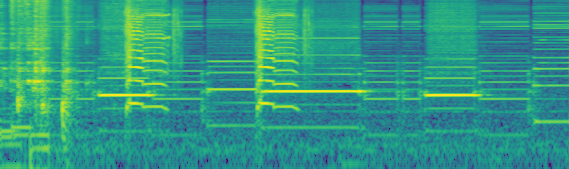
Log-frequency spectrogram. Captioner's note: melodic beeping; party horns blowing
